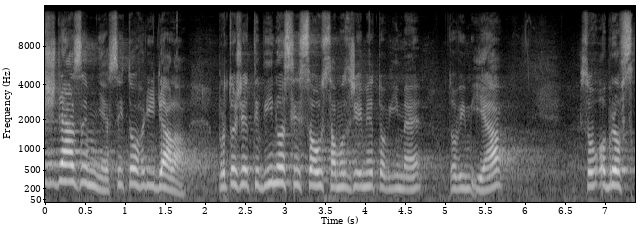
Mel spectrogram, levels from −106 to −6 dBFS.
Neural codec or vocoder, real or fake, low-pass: none; real; 14.4 kHz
